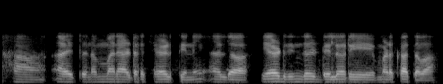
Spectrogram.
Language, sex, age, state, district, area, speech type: Kannada, male, 18-30, Karnataka, Shimoga, rural, conversation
